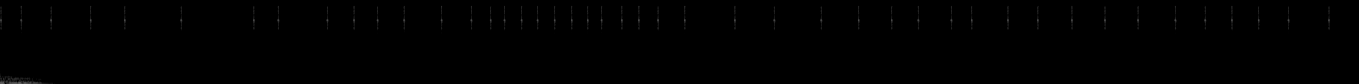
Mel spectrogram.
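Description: Short electronic menu clicks tick quickly, one after another, as a selection moves through a list.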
